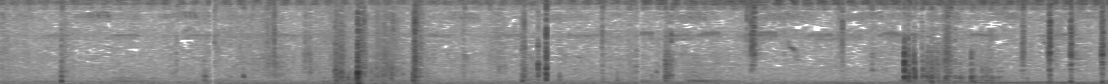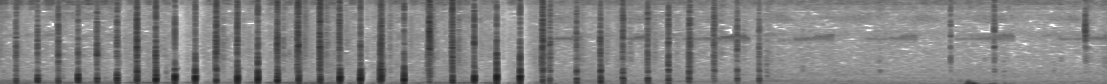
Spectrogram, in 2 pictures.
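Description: A wooden pestle pounding in a small mortar bowl: a few scattered knocks, then a long run of quick, regular strikes, about four a second, for several seconds in the middle. A steady high insect buzz runs underneath.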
